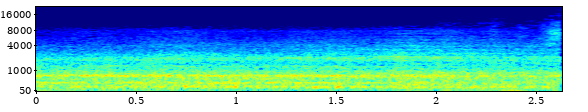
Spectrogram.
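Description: A train pulls away from a small station stop with a loud, steady rumble and hiss of rolling wheels that stays close and continuous throughout, no voices.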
